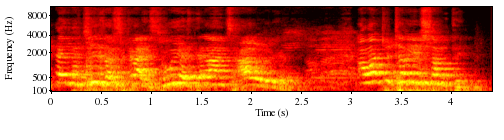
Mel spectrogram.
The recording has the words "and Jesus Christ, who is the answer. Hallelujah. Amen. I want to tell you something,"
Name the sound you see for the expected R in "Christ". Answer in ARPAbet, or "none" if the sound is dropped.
R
